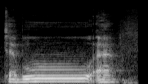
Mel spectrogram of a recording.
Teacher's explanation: In tabu'a, we have the waw followed by the hamza in a single word, and al-hukm, the rule is to extend it. It is mandatory to lengthen the waw for 4 to 5 units.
